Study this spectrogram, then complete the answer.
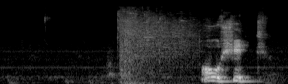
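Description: Window glass shatters with a sharp crash.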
